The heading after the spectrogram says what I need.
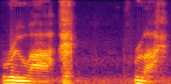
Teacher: the furtive patak there beneath the chet means it's pronounced before the chet.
